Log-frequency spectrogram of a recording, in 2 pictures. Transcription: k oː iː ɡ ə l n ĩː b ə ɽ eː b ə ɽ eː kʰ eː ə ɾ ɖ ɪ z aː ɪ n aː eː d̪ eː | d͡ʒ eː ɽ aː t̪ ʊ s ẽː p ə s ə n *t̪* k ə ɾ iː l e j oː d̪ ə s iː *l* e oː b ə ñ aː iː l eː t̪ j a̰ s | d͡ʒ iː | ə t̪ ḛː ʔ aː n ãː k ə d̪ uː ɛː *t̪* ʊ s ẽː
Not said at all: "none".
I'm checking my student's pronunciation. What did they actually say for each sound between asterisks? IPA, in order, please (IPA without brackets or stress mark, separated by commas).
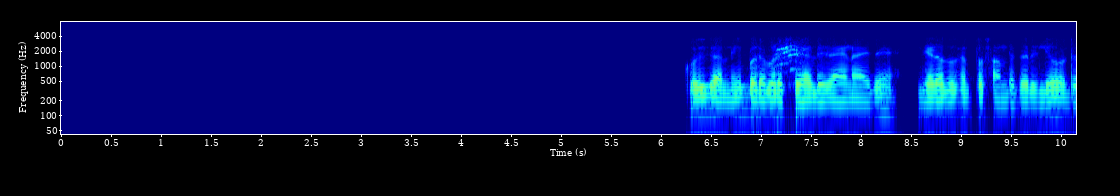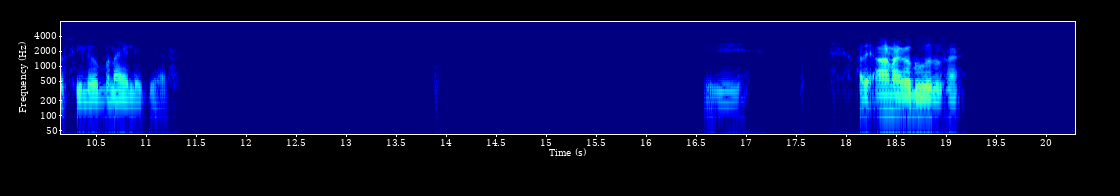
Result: d̪, l, t̪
